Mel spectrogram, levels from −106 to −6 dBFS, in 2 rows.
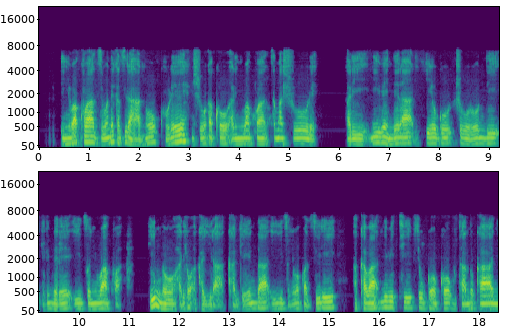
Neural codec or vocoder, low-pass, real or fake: codec, 16 kHz, 16 kbps, FunCodec, trained on Chinese and English, 50 frames a second; 7.2 kHz; fake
